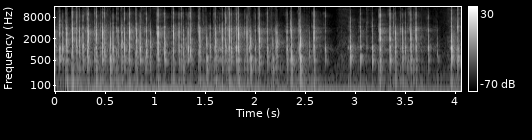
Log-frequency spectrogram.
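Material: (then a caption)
Plastic. A compact J-01 mechanical keyboard with lubed Gateron Ink Yellow switches, dark brown plastic keycaps and a carbon fiber plate, sitting on a desk mat, is typed on continuously with the fingertips of both hands. It makes a steady stream of short, bright, clacky keystrokes with almost no low end and no ring, with a brief pause near the end before the typing resumes.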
